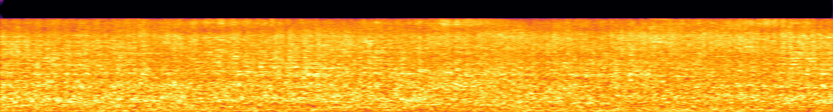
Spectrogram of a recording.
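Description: A train running past, with a loud, steady noise of its wheels on the rails.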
